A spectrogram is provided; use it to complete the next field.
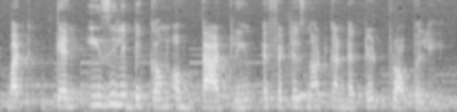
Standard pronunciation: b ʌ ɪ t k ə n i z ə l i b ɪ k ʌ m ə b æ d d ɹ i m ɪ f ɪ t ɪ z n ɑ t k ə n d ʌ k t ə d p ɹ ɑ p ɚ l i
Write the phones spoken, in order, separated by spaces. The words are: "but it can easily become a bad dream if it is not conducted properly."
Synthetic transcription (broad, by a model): b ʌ t k ə n i z ə l i b ɪ k ʌ m ə b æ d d ɹ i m ɪ f ɪ t ɪ z n ɑ t k ə n d ʌ k t ə d p ɹ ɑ p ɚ l i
